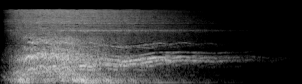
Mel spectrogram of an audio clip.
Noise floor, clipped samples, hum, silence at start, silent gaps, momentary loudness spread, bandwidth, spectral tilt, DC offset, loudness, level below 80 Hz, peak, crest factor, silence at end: -65 dBFS; under 0.1%; none; 0.05 s; none; 17 LU; 14 kHz; -3 dB/octave; under 0.1%; -15 LUFS; -38 dBFS; 0 dBFS; 18 dB; 0.95 s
